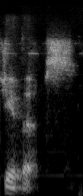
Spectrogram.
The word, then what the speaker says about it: Jive hips: Jess of Jive hips Jive hips is pronounced jups jups excellent which I'm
